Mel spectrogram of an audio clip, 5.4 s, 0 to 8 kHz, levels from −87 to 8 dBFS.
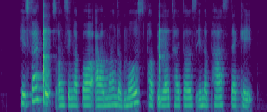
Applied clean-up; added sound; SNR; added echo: neural mask model RNNoise.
